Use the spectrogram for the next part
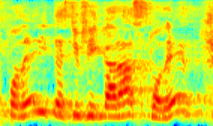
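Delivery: high, urgent pulpit preaching; fervent preaching. Real, not acted. Preacher warning the congregation against drifting from God, fervent preaching.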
